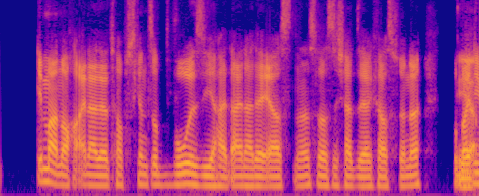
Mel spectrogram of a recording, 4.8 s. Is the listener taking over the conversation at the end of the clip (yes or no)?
no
